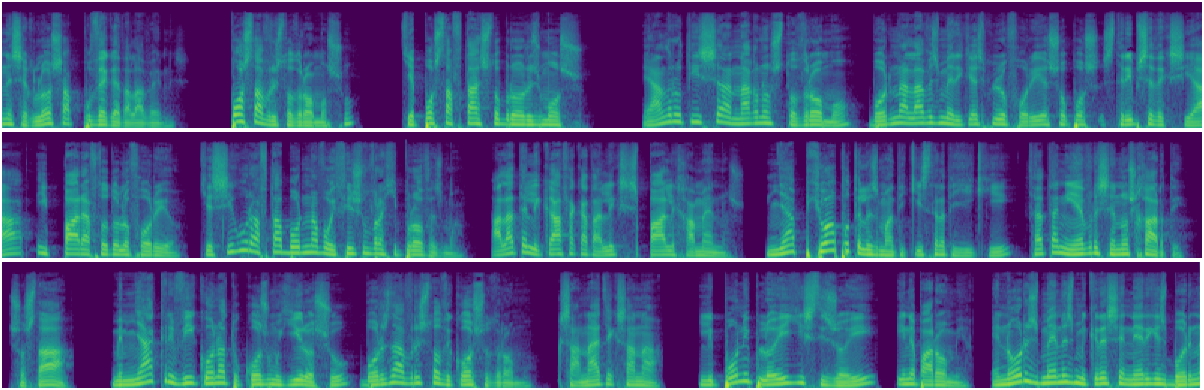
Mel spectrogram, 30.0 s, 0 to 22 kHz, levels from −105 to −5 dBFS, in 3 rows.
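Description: No technical faults are audible anywhere in the recording.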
